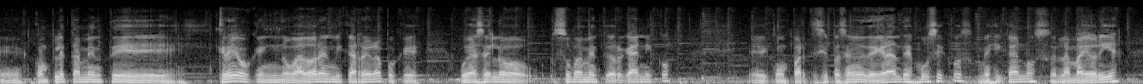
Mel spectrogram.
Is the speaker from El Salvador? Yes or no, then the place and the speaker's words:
yes; El Salvador; con la gente que crecí aquí en El Salvador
